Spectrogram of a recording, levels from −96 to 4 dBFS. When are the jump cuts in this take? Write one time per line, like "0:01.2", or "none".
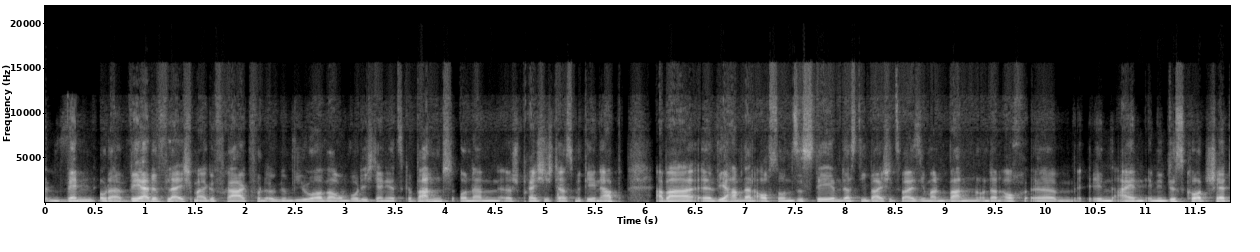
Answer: none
